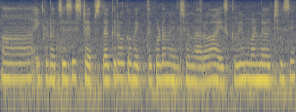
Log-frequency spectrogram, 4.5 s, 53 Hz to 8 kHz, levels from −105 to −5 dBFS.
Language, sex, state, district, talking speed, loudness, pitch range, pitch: Telugu, female, Andhra Pradesh, Srikakulam, 200 wpm, -26 LUFS, 215-230 Hz, 225 Hz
